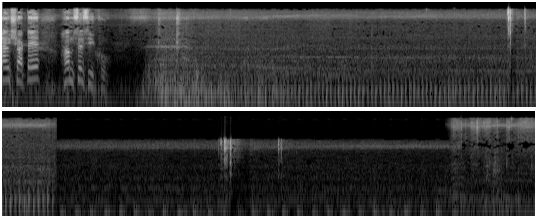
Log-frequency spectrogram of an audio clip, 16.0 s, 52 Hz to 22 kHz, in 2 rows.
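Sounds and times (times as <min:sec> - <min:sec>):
engine low putter: 0:02.1 - 0:11.2
sharp clicks: 0:07.5 - 0:08.2, 0:11.2 - 0:12.5.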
